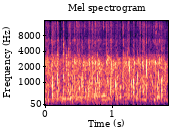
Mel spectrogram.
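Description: Applause from an audience gathered for a Mahashivratri celebration at a Delhi Brahma Kumaris service centre in Mohan Garden, a dense, steady wash of clapping filling the whole short stretch.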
